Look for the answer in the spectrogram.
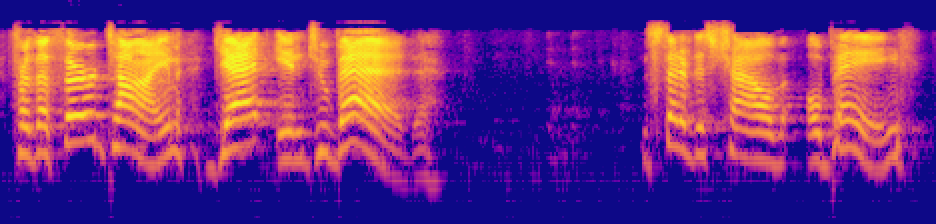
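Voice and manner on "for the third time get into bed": stern, raised, slow voice with slight edge. A parent retells telling a child, for the third time, to get into bed, with edge. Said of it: "with a little bit of edge in my voice".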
